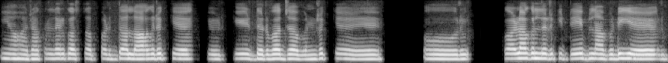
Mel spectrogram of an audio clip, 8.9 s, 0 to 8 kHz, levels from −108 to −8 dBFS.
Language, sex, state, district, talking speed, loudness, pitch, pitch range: Rajasthani, female, Rajasthan, Churu, 135 wpm, -20 LUFS, 215 Hz, 210-225 Hz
